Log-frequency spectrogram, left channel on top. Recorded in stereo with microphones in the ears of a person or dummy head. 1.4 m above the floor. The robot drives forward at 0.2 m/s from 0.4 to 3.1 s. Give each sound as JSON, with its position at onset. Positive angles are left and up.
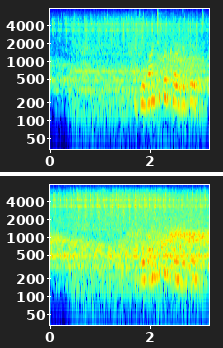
{"t": 1.7, "sound": "a woman speaking", "side_deg": 65, "distance_m": 0.8}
